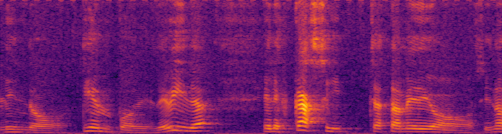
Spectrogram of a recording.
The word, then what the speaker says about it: SCSI: Les aclaro, el SCSI es eso que está escrito ahí, que dice SCSI, se pronuncia SCSI.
